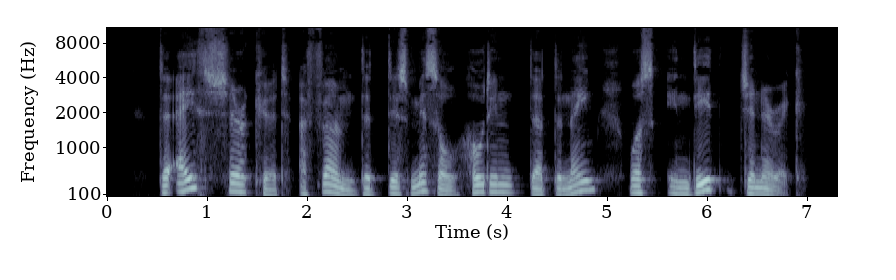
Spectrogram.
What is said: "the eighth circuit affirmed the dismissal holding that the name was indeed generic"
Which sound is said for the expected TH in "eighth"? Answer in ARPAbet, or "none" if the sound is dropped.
TH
